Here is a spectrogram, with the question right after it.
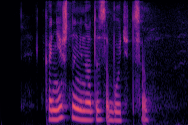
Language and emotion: Russian, neutral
